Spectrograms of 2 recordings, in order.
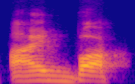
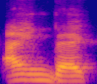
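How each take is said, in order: First: The vowel sounds like bock, in a southern way. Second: The vowel sounds like beck, in a northern way.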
